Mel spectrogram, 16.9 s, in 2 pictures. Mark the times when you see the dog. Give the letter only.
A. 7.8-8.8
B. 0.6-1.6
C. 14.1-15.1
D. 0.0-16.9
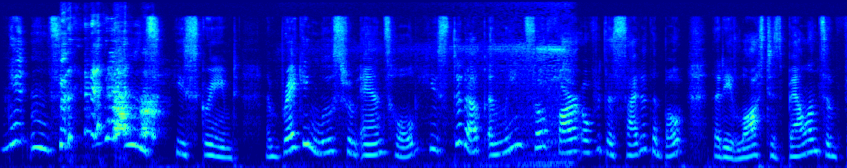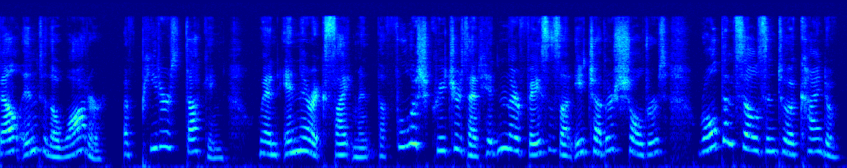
B.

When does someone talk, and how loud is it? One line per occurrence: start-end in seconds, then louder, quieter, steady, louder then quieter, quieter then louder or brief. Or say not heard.
0.0-16.9 steady.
